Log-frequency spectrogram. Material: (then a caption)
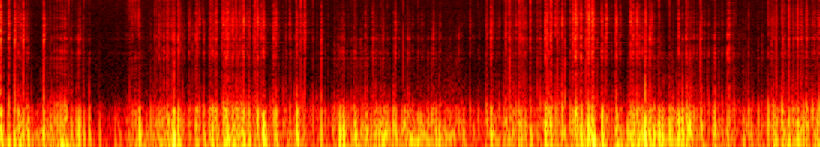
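Metal mesh. Fingertips and nails from both hands scratch continuously over the hollow metal mesh dome grille of a silver microphone. The result is a steady, dense, crackly rumble concentrated in the low end, with almost no high content and many quick, closely packed scrapes that blur into one another.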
